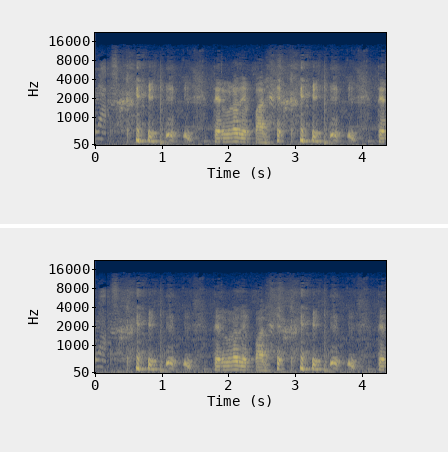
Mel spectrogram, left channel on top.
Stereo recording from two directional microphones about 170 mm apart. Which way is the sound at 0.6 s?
10° right (ahead or behind).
